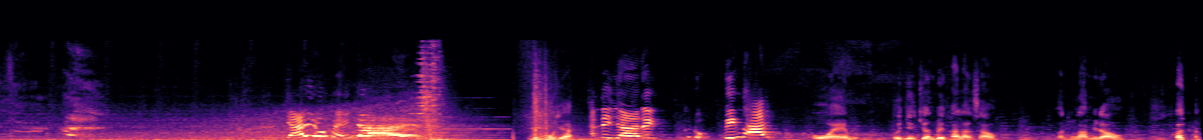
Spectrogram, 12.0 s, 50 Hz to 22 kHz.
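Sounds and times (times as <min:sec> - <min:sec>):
soft background music: 0:05.4 - 0:12.0.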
